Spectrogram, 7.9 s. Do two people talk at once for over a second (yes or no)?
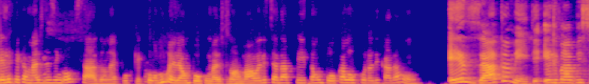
no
